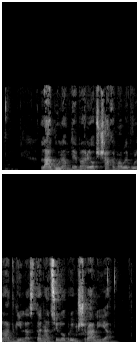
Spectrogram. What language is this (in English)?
Georgian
